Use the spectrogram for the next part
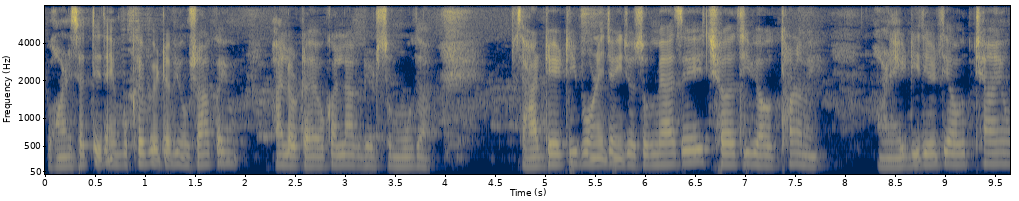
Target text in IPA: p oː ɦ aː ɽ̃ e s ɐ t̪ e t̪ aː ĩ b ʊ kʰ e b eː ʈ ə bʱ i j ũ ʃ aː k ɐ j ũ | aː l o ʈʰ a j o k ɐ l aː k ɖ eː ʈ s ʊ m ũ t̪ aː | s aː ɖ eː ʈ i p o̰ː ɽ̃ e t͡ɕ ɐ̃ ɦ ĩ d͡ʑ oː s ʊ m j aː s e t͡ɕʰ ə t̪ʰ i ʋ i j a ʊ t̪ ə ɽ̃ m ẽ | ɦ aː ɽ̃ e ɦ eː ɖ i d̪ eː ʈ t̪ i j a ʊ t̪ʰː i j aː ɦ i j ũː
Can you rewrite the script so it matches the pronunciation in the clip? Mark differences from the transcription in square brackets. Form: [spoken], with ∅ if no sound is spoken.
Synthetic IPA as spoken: p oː ɦ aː ɽ̃ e s ɐ t̪ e t̪ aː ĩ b ʊ kʰ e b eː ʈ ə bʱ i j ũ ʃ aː k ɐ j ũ | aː l o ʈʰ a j o k ɐ l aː k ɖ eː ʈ s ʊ m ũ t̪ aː | s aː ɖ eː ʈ i p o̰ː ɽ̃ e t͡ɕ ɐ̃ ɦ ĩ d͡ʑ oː s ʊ m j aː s e t͡ɕʰ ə t̪ʰ i ʋ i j a ʊ [t̪ʰ] ə ɽ̃ m ẽ | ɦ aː ɽ̃ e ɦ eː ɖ i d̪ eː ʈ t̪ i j a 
